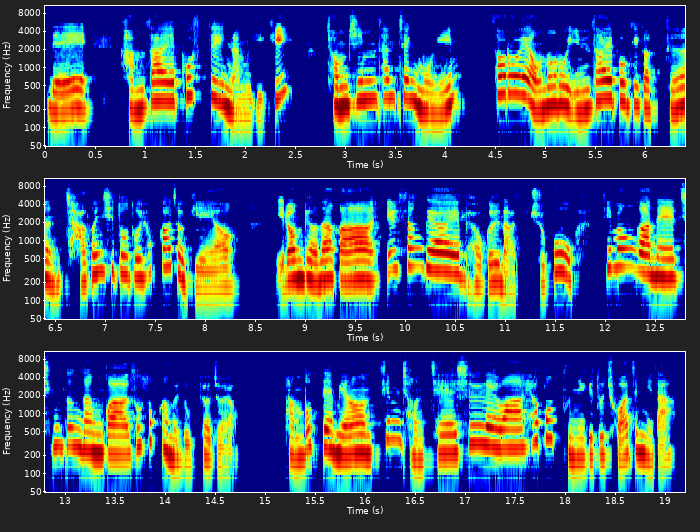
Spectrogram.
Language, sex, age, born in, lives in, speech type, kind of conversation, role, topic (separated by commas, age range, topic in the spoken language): Korean, female, 35-39, South Korea, South Korea, read, expert-assistant, expert, 일상에서 문화 차이로 생기는 오해를 줄이려면 어떻게 하면 좋을까요?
